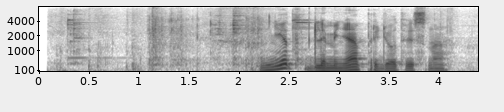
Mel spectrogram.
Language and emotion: Russian, neutral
